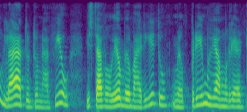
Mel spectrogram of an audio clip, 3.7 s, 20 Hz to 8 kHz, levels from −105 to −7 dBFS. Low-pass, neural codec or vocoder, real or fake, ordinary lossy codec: 7.2 kHz; vocoder, 44.1 kHz, 80 mel bands, Vocos; fake; none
